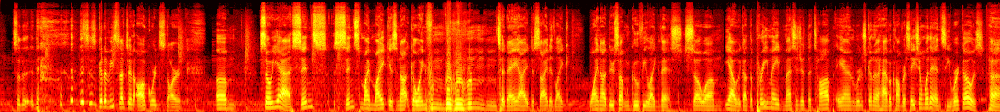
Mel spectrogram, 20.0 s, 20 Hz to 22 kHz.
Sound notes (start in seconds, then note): 0.6 laughing; 7.8 mimics horrible quality mic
